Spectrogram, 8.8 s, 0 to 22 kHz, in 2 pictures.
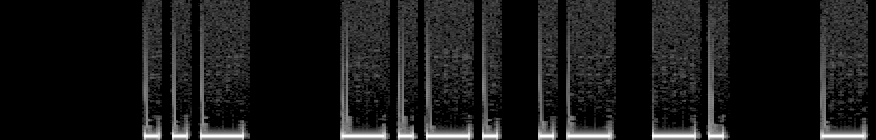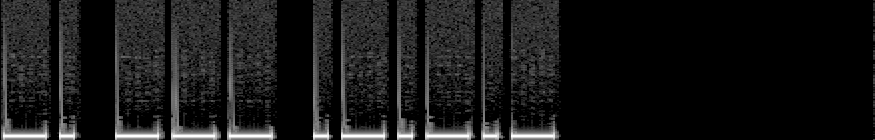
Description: Morse code, heard as a keyed tone, about 17 wpm, 700 Hz. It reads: U CAN GO.
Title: Sentences from Top 100 Words and Abbreviations 17wpm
